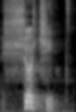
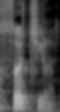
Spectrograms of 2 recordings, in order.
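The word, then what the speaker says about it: xochitl: y popocatepetl se pronuncia shit aunque se escribe con x se pronuncia shit y no sochil otro ejemplo más es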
